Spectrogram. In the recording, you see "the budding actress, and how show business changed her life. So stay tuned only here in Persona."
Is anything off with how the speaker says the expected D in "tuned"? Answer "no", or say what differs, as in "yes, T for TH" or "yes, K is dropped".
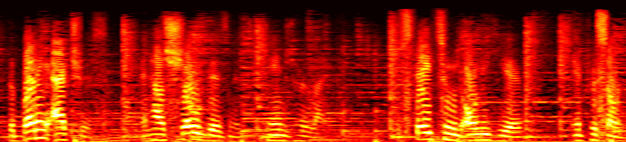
no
